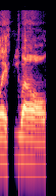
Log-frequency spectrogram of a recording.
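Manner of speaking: put-on Southern girl accent. Joking about what gets subscribers: put-on southern girl accent. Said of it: "get me a Southern girl accent like this right here".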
